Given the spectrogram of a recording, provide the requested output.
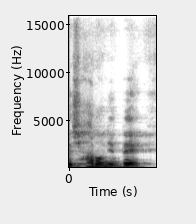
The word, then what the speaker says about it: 샤론: 유일하게 곡식이 많이 나는잖아요 사론이라는 말은 잘못 발음하고 있는게 아니고 원래 샤론인데 여기서는 원어가 사론이라고 적혀 있어서 어쨌든이 갈매라고 사로는 아주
